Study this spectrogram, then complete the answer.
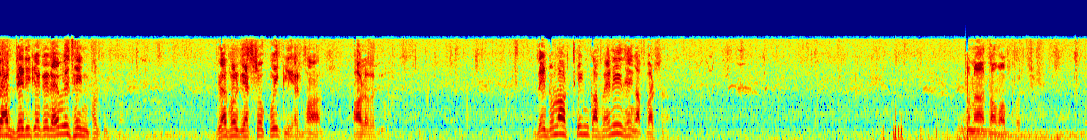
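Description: An elderly man speaks slowly into a microphone outdoors, in short phrases with pauses.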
